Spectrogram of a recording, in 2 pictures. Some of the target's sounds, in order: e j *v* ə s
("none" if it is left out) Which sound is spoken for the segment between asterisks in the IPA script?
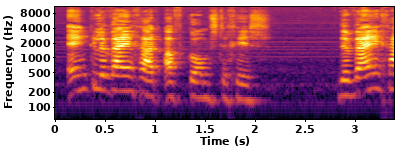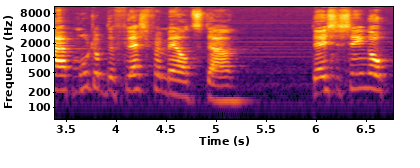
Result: z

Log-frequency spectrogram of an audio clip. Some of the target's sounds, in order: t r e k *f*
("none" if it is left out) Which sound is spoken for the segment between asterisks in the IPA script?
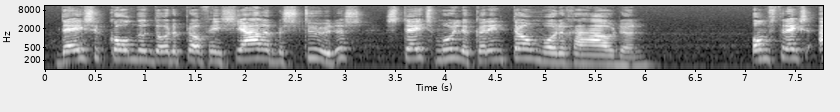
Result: s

